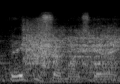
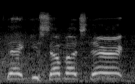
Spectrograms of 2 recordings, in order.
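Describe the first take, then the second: First: Said in the usual way. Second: High, loud, delighted thank-you; excited thanks. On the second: Real, not acted. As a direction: gush your thanks. Thanking a tipper on stream.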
